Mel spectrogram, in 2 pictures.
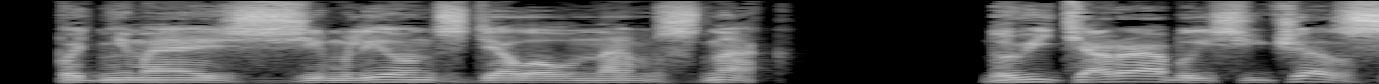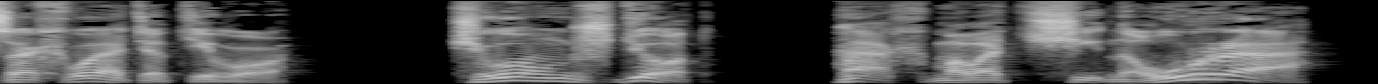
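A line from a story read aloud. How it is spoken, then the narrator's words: Excited shout from hunter. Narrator (Russian): закричал охотник, не в силах более сдерживаться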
